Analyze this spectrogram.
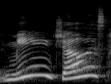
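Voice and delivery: high, offended questioning; mock incredulity. Wife accused of being jealous, high incredulous imitation. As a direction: pitch it up in disbelief.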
